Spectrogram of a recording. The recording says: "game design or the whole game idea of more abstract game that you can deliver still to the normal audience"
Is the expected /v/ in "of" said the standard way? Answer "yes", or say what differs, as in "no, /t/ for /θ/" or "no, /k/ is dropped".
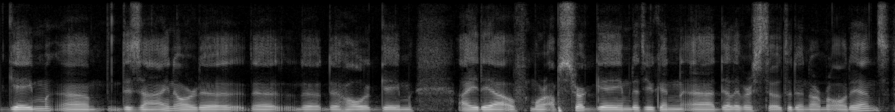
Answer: no, /f/ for /v/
